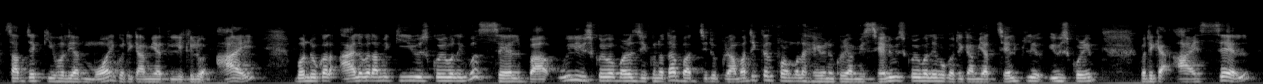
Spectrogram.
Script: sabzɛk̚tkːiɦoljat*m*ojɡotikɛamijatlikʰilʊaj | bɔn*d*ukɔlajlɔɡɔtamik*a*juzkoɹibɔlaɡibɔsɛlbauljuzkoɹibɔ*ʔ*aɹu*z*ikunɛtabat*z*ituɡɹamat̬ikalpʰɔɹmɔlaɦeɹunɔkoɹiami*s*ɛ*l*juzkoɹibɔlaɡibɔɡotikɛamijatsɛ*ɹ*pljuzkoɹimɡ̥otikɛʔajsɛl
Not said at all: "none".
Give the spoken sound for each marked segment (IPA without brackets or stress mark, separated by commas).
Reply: m, d, i, p, z, z, s, l, l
